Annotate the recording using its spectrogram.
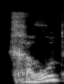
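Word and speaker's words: חָרוּת: Here we have differences between Hebrew words, charut and chirut. It's the same letters, but it's a different pronunciation.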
